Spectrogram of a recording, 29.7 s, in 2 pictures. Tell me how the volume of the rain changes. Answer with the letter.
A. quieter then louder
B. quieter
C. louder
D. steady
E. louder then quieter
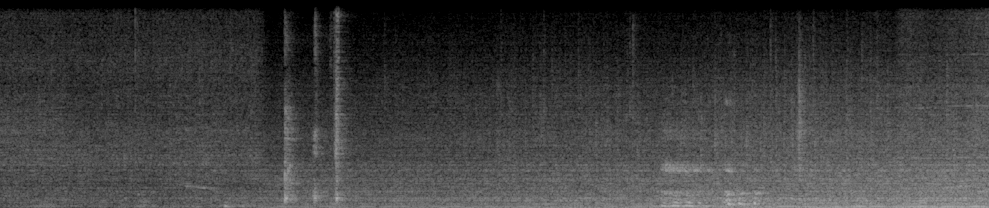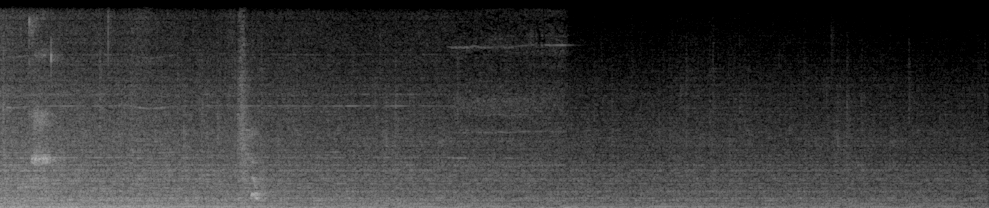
E.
